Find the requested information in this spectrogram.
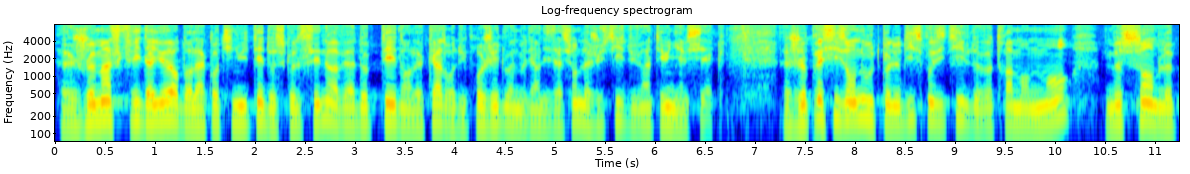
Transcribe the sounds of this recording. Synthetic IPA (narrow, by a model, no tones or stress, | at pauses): ʒəmɛ̃skχid̪ajœʁd̪ɑ̃lakɔ̃t̪ʰinɥit̪ed̪əsə̥kələsenaavɛad̪ɔp̚t̪ed̪ɑ̃ləkʲad̪ʁəd̪ypχɔʒɛd̪əlwad̪əmɔd̪ɛʁnizasjɔ̃d̪əlaʒyst̪isd̪yvɛ̃t̪eynjɛmsjɛkl | ʒəpχesizɑ̃nut̪kələd̪ispozit̪ifd̪əvɔt̪χamɑ̃d̪mɑ̃ | məsɑ̃bl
